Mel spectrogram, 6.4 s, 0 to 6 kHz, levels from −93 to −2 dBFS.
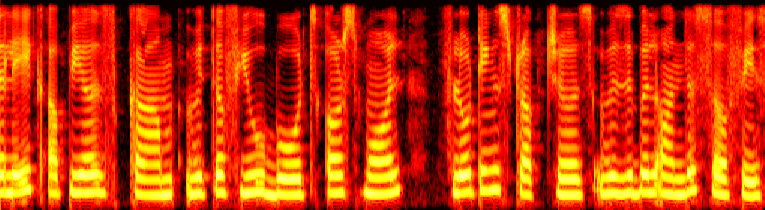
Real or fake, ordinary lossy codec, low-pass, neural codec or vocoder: real; none; 5.4 kHz; none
